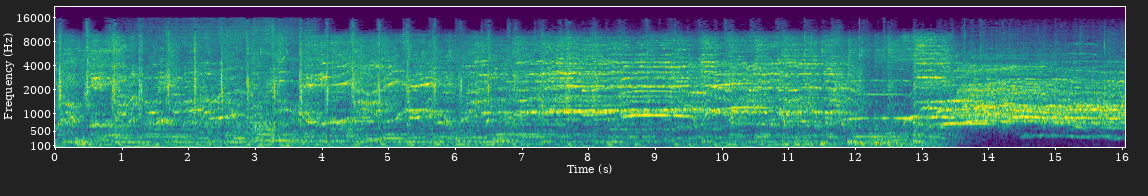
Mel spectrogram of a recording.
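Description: Loud club music playback with a heavy bass beat and a crowd cheering over it; the music cuts out about three-quarters of the way through, leaving the crowd cheering and whooping.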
